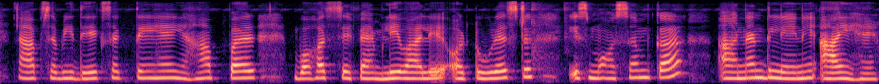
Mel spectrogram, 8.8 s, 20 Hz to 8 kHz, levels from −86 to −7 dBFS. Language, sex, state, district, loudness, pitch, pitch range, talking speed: Hindi, female, Uttar Pradesh, Etah, -20 LUFS, 230 Hz, 220-245 Hz, 135 wpm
